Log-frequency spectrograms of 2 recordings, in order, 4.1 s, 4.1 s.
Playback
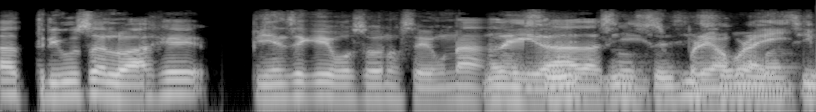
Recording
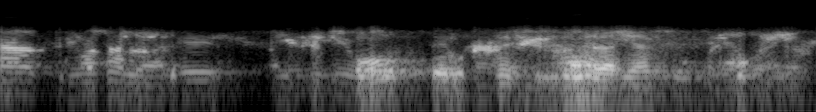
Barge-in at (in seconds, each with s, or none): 1.8 s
